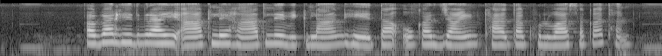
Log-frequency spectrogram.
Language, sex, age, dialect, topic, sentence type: Chhattisgarhi, female, 60-100, Eastern, banking, question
